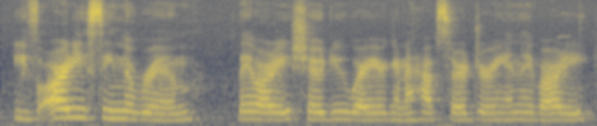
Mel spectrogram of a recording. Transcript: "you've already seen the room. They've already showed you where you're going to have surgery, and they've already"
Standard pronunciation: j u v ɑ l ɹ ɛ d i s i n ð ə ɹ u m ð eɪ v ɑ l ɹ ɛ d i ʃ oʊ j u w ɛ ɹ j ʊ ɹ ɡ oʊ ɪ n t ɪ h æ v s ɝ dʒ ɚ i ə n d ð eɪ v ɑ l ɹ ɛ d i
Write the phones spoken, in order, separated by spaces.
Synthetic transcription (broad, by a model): j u v l ɹ ɛ d i s i n ð ə ɹ u m ð eɪ v l ɹ ɛ d i ʃ oʊ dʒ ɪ w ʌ ɹ j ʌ ɹ ɡ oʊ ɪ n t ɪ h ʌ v s ɝ dʒ ɚ i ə n ð eɪ v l ɹ ɛ d i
